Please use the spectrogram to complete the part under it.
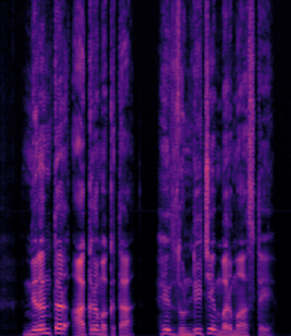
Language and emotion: Marathi, neutral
